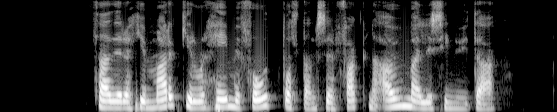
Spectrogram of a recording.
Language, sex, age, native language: Icelandic, female, 50-59, Icelandic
